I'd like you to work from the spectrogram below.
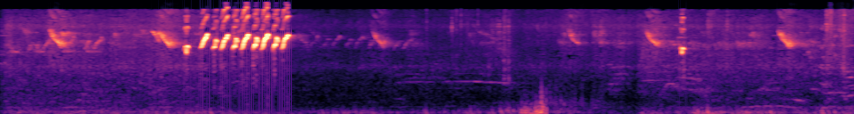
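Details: Pied bushchat in full song, recorded for training songbirds: a loud, rapid trill of about a dozen high, sharp notes lasting one second, framed by thin downslurred whistles and soft low rumbling in the background.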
